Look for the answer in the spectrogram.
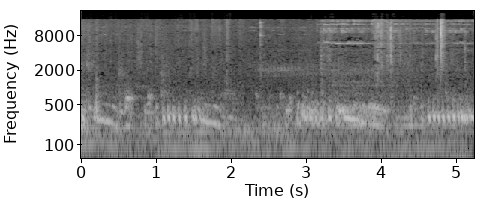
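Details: Hobbyist pigeons of East Lombok, Indonesia, making a racket: low gurgling coos with short downward swoops, repeated in bursts, plus sharp clicks and a brief high whine.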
